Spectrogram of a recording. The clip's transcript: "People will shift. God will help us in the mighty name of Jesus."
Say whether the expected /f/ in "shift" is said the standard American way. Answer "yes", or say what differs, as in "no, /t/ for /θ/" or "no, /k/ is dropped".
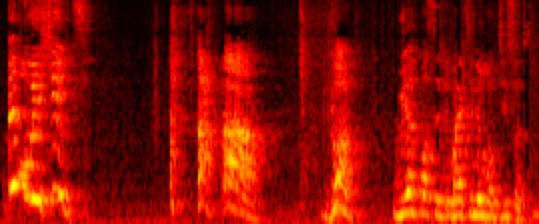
no, /f/ is dropped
